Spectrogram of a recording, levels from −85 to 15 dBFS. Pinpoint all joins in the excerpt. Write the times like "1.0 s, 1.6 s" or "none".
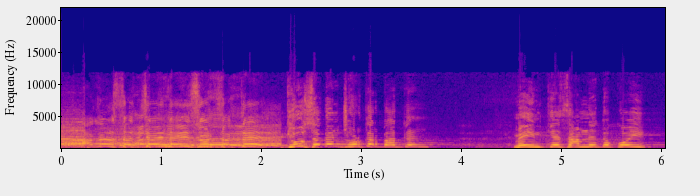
2.2 s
